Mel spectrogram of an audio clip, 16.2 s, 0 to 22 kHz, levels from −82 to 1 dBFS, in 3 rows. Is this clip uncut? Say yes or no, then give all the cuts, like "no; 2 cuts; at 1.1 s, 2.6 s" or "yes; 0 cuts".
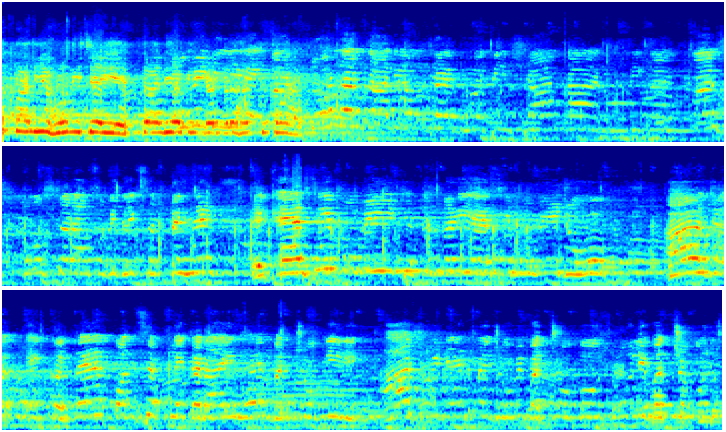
yes; 0 cuts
